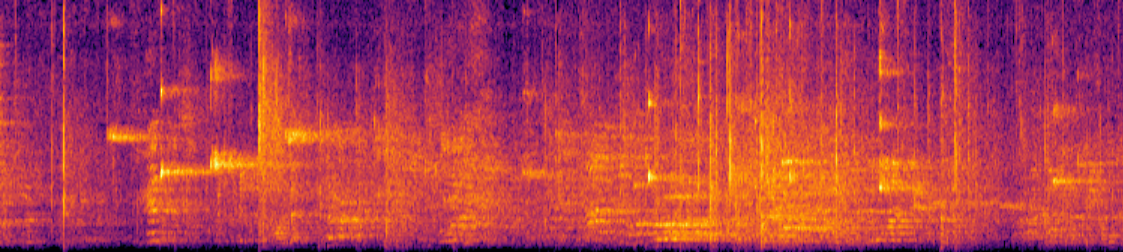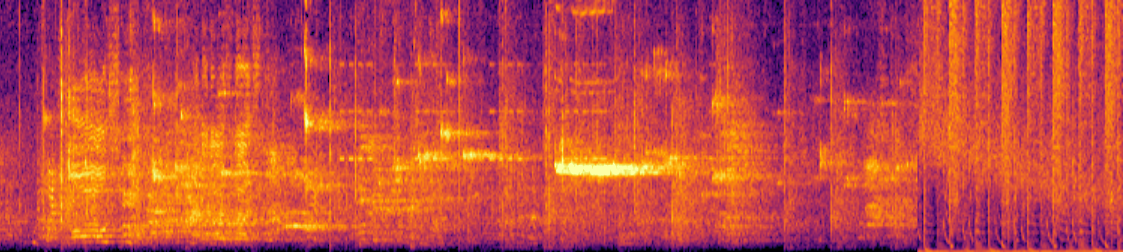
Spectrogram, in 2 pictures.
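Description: A futsal ball being kicked and bouncing on a wooden sports-hall floor, with players calling out to one another across a large hall. Electronic music comes in just before the end.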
